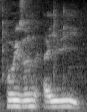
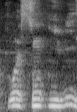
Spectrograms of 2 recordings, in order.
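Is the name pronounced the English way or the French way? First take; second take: English; French. First: The first word is pronounced like English 'poison'. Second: The first word is pronounced like French 'poisson'. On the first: The speaker calls it right. "c'est Poison Ivy ... dis-le en anglais" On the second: The speaker calls it wrong. "c'est pas Poisson Ivy"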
